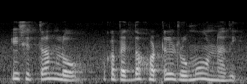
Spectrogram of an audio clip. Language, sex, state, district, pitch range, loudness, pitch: Telugu, female, Telangana, Hyderabad, 205-250 Hz, -18 LUFS, 235 Hz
